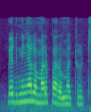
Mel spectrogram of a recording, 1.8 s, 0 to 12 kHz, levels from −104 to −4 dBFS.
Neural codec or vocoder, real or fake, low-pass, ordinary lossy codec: none; real; 7.2 kHz; none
